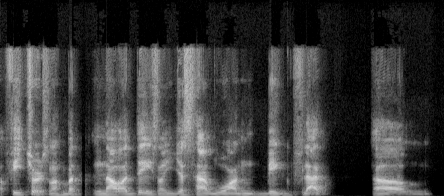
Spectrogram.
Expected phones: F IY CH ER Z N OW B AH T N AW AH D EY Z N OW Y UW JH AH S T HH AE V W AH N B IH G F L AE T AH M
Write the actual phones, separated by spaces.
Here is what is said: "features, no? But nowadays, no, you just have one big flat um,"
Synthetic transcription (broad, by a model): F IY CH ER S N OW B AH T N AW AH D EY S N OW Y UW JH AH S T HH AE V W AH N B IH G F L AE T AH M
